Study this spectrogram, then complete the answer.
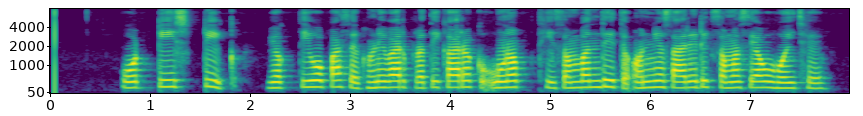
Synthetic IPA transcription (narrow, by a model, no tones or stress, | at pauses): ɔʈisʈik | ʋjək̚t̪iopaseɡʱəɽ̃iʋaɾpɾət̪ikaɾəkṵɳ̃əp̚t̪ʰisəmbə̃nd̪ʱit̪ə̰njəsaɾiɾiksəməsjaoɦojt͡ʃʰe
